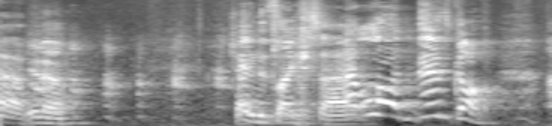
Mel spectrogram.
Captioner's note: laughs loudly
